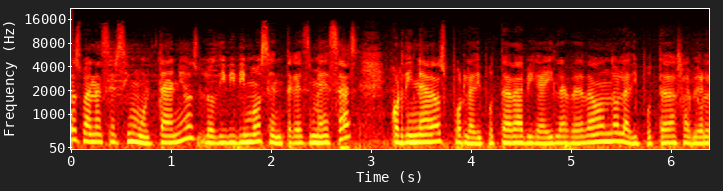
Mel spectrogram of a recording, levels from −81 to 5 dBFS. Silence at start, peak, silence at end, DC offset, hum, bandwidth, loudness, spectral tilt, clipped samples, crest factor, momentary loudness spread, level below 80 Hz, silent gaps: 0 s; -2 dBFS; 0 s; under 0.1%; none; 14 kHz; -15 LUFS; -6 dB/octave; under 0.1%; 12 dB; 5 LU; -32 dBFS; none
